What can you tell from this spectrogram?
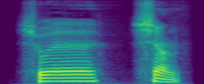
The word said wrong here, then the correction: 学校: Xue Xiao.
